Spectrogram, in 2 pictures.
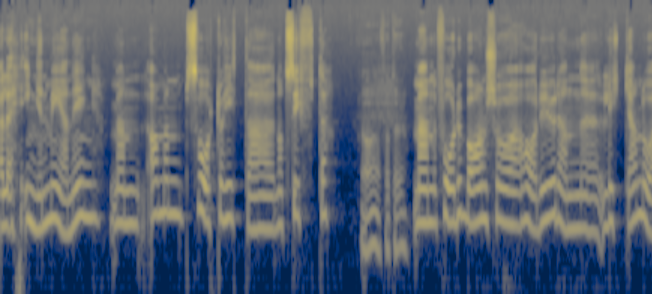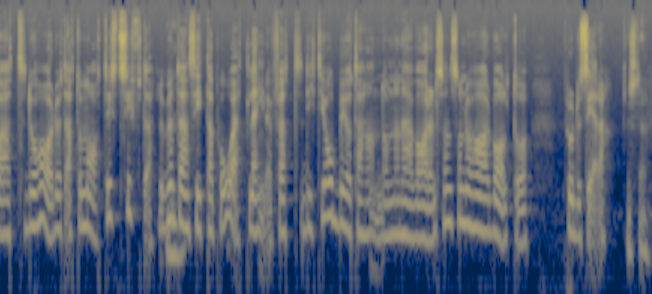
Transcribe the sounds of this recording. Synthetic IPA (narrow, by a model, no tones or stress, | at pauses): ɛlːəɾɪŋːənmeːnɪŋmɛnʔɑ̰ːmɛnsvoːʈɔhɪt̪ːanɔt̪ːsʏft̪ə | fat̪ːaɛmɛnfoːɖɵbɑːɳʂɔɦaɖɵjɵd̪ɛnlʏkːand̪ɔat̪d̪ɔɦaɖɵɛt̪ʰa̰t̪ʊmɑːt̪ɪsk̚t̪sʏft̪ʰə̰d̪ɵbœɾɪnt̪ɛnshɪt̪ːapʰɔɛ̰t̪lɛŋɾʔə̰fœɾat̪d̪ɪt̪ʰjɔbːæjɔt̪ʰɑːɦa̰nd̪ɔmd̪ɛnɦæːɾvɑːɾəlsənsɔmd̪ɵɦaɾvɑːlt̪ɔ | pʰɾʊd̪ɵsḛːɾʔa̰ | jɵst̪ɛ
